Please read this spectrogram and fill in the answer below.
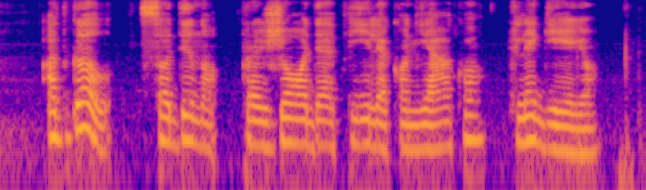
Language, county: Lithuanian, Vilnius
